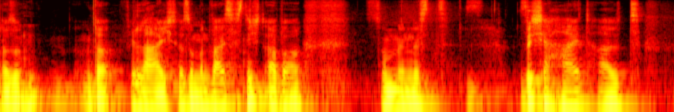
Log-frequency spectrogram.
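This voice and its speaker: A man speaks with an Arabic accent at a very slow pace. His tone is dark and mellow. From Syria. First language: Arabic (speaking German). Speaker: actor and film student. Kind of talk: interview. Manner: halting.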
